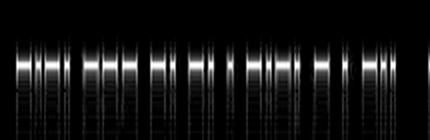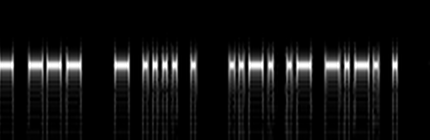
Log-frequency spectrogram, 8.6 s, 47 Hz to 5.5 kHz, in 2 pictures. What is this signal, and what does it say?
Morse code, heard as a keyed tone, about 25 wpm, 600 Hz. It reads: CONNECTED TO THE FACE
